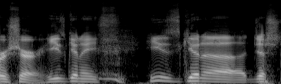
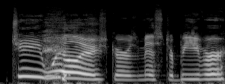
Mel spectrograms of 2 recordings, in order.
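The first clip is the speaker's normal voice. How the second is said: very high-pitched, wide-eyed gee-whiz voice; 9 semitones higher, 4 dB louder than usual. Joking about the son's alert: Leave It to Beaver voice. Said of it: "Just like a whole Leave It to Beaver episode".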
